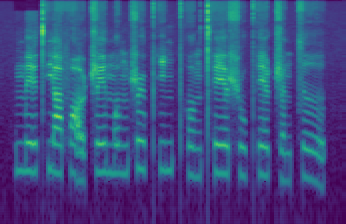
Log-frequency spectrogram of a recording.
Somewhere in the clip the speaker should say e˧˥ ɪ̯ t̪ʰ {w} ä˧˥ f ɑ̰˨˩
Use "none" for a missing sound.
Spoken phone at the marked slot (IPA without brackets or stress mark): j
